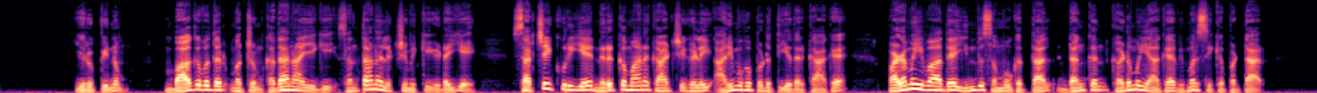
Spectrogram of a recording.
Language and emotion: Tamil, neutral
